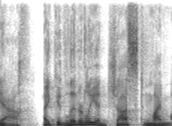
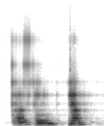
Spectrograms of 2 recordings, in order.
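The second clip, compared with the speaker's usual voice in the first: robotic voice, much lower; 10 semitones lower than usual. Demonstrating a voice changer setting, robot voice. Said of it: "It's like a robot".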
